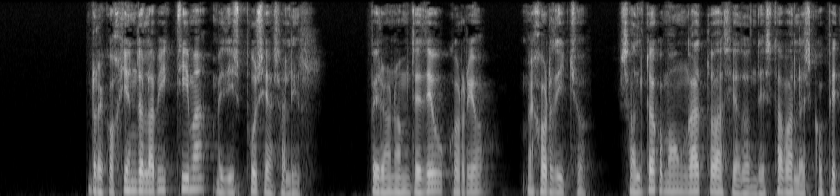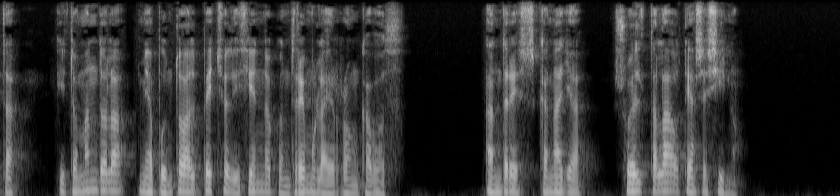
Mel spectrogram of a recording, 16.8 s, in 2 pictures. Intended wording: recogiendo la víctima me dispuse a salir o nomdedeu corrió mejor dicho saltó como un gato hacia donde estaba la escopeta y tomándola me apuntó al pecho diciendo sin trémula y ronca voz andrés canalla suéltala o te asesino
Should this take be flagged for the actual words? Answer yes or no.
yes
